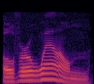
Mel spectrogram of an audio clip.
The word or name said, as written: overwhelm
